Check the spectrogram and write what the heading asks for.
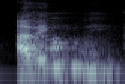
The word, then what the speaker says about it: avec: मैं', तो क्या आपको 'एवेसी मोई', ' एवेसी मोई' याद है?' एवेक मोई', 'अवेक मोई', ठीक है।'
